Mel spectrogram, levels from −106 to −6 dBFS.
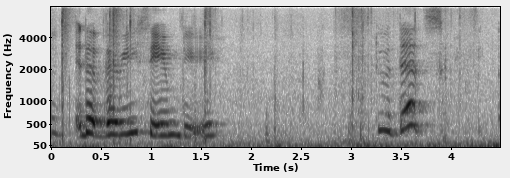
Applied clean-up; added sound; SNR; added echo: none; Walk, footsteps; 11 dB; none.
